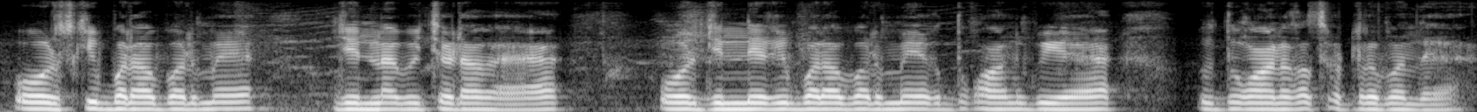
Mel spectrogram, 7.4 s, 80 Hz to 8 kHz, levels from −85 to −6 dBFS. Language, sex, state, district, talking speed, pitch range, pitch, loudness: Hindi, male, Uttar Pradesh, Saharanpur, 195 wpm, 160-165 Hz, 160 Hz, -15 LUFS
